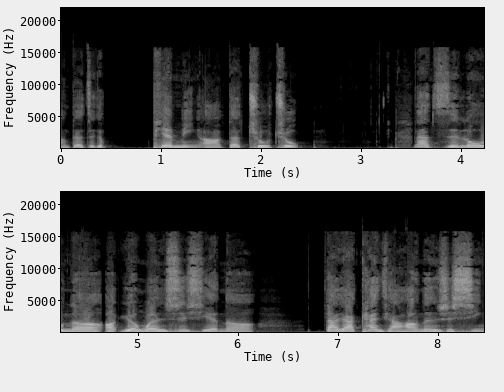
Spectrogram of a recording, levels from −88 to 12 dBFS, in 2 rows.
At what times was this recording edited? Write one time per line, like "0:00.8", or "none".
0:03.5
0:06.8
